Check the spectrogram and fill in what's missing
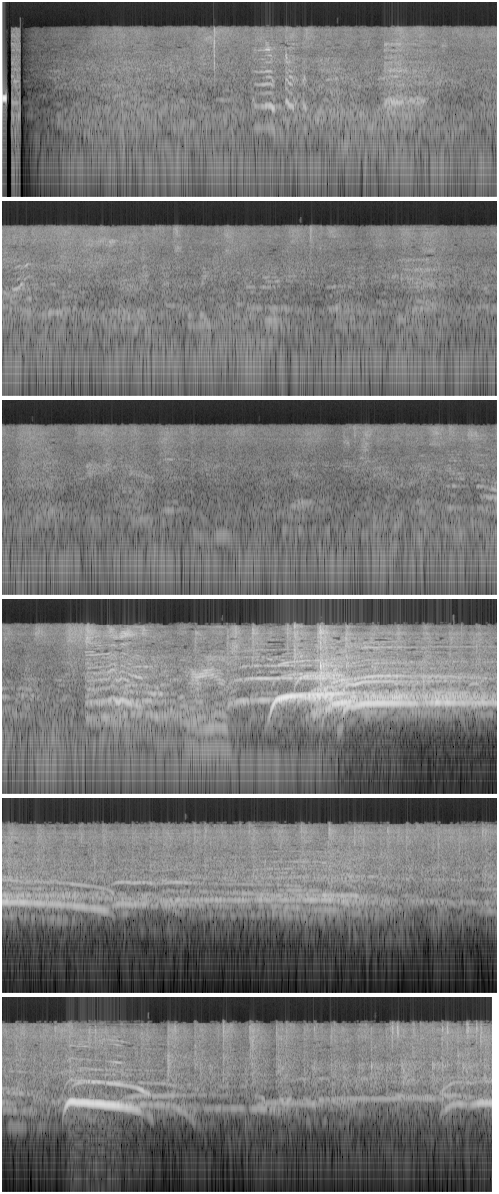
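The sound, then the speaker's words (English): A crowd at a fire station in Pennsylvania breaks into sustained applause as Trump walks in, with cheers and whoops rising over a murmur of chatter. The clapping is loud and dense, then gives way to scattered shouts and voices. “When Trump walked in, everyone applauded.”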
